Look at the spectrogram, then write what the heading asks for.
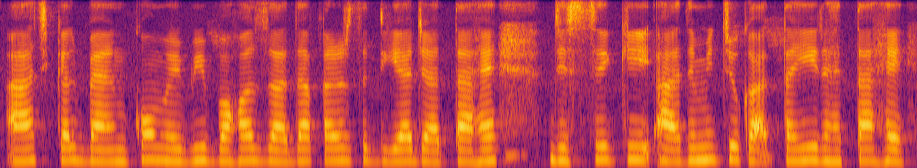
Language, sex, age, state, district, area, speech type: Urdu, female, 30-45, Uttar Pradesh, Lucknow, rural, spontaneous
